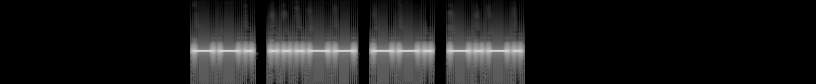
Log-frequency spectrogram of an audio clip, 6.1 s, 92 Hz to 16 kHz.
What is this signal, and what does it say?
Morse code, heard as a keyed tone, about 25 wpm, 700 Hz. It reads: G3GC
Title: DXCC-100 Call Signs - 4 Characters - Repeated 3x - 25wpm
